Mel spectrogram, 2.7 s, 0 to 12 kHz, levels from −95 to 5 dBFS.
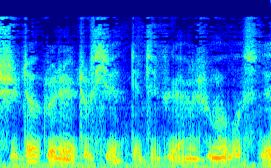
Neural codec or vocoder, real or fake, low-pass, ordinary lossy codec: autoencoder, 22.05 kHz, a latent of 192 numbers a frame, VITS, trained on many speakers; fake; 9.9 kHz; MP3, 32 kbps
